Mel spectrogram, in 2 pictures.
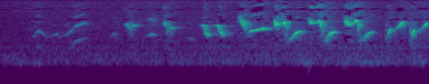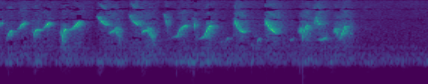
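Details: American goldfinch singing loudly in a backyard in spring, likely a mating song to attract other goldfinches; a rapid, continuous jumble of short bright chirps and twitters, building after the first second and running nearly five seconds.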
